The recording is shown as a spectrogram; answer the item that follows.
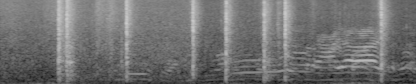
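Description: Sheaves of cut rice beaten against a slatted pole threshing table to knock the grain from the stalks by hand. A series of sharp, irregular whacks, about eight in four seconds, from several people working at once.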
